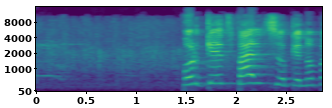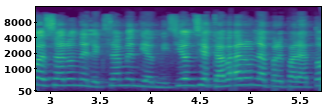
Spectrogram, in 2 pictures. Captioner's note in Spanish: aplausos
